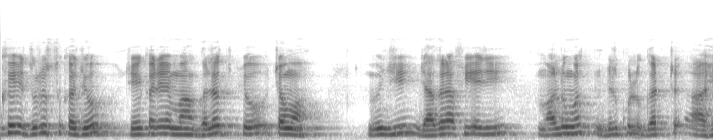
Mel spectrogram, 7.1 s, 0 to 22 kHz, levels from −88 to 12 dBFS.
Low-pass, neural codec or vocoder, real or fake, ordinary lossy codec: 7.2 kHz; none; real; none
